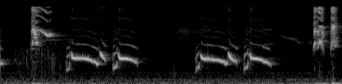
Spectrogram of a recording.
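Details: Captive white-rumped shama, recording used to provoke singing: paired slurred whistles dropping then rising, repeated twice, separated by short harsh high bursts and brief pauses.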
